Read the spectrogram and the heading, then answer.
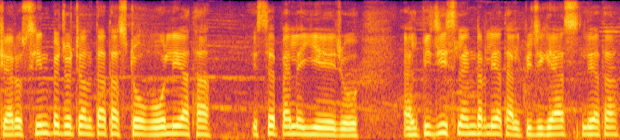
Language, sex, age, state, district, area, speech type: Urdu, male, 18-30, Jammu and Kashmir, Srinagar, urban, spontaneous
